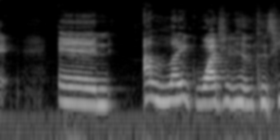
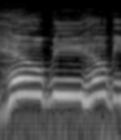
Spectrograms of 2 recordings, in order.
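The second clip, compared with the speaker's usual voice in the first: mock screaming, higher and louder; 5 semitones higher, 5 dB louder than usual. Describing monsters from a horror series: imitating monsters screaming for help. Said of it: "the fake people scream".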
